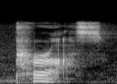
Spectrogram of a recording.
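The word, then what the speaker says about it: πρός: Sigma put it all together ha ha ha Pras cross cross all right all the words that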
